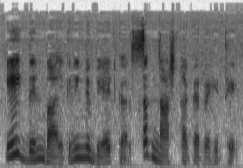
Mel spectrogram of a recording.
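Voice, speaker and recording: A woman's voice: fairly low pitch, sing-song, a little fast, slight background noise. A woman reading scripted narration for a cartoon family story.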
